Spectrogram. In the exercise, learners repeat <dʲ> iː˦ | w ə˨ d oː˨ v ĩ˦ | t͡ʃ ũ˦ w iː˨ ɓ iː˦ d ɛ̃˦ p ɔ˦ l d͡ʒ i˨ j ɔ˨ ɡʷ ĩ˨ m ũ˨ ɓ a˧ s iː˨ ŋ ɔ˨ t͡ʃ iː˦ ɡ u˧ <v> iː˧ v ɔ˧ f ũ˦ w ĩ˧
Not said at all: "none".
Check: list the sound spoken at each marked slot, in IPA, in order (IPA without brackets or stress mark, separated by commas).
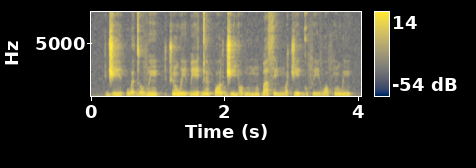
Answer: d͡ʒ, f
